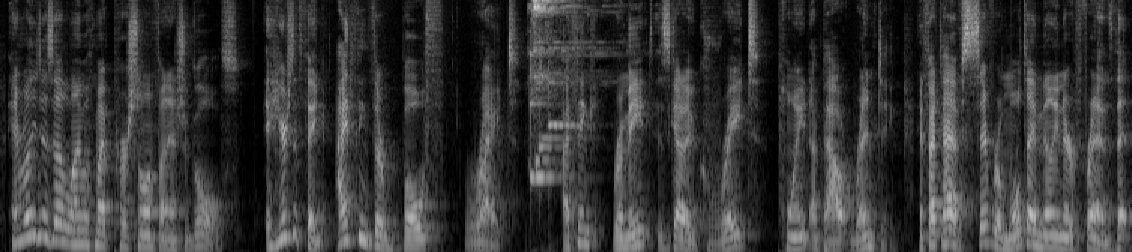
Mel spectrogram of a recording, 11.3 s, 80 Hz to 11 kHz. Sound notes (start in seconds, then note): 5.2 bell ringing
